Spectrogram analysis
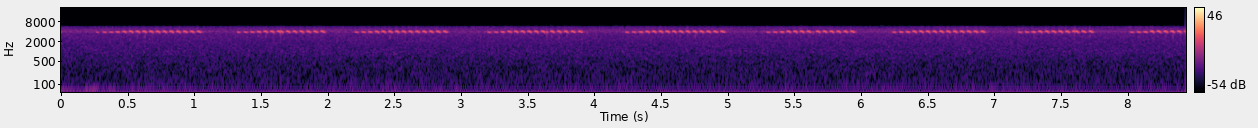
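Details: Autumn insect song set against the murmur of a small stream: short high-pitched trills pulse in a steady series, about nine bursts in eight seconds, above a constant broadband hiss of flowing water.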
